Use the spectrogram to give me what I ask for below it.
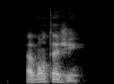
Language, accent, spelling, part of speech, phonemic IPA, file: French, France, avantager, verb, /a.vɑ̃.ta.ʒe/, LL-Q150 (fra)-avantager.wav
- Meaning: 1. to favour 2. to give an advantage to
